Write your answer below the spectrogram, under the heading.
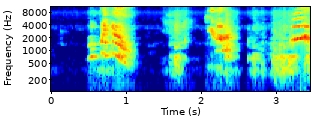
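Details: Tame black-capped lory, a talking and chattering bird used as a lure. Rough, grating squawks and a throaty voice-like phrase come in short bursts, ending with a rising whistled note.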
